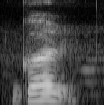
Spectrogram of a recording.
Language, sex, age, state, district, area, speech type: Nepali, female, 45-60, West Bengal, Darjeeling, rural, read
